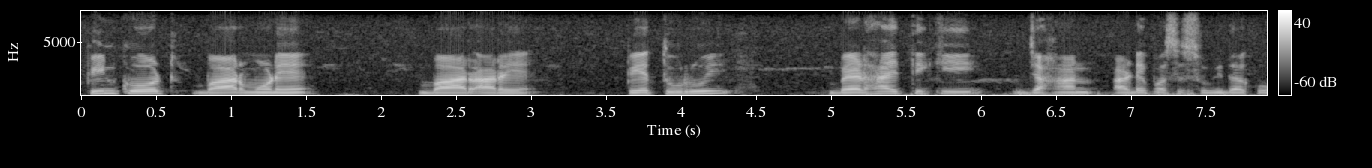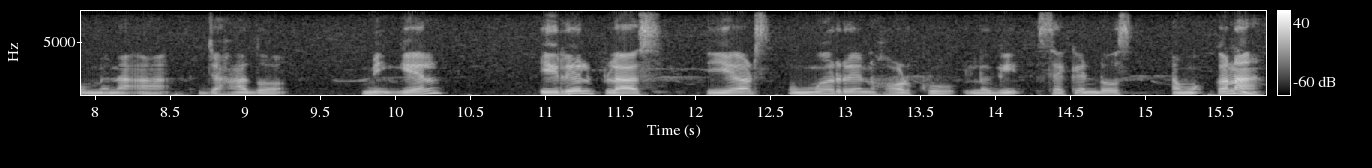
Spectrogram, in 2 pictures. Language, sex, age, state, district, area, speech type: Santali, male, 30-45, West Bengal, Malda, rural, read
